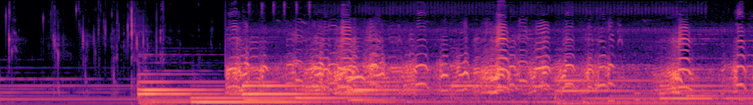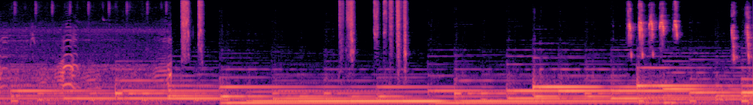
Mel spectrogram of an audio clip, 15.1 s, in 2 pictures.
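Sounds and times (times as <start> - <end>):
soft background music: 0.0 - 15.0
geese honking: 2.3 - 9.4, 13.8 - 14.4.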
